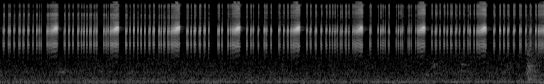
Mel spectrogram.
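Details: Summer cicada singing in 2020, a high buzzing trill given as rhythmic swelling phrases, roughly one and a half per second, each ending in a sharp accented pulse.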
